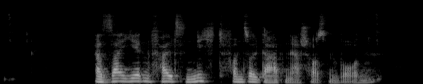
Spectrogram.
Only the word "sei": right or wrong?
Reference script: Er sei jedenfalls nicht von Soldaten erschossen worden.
right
